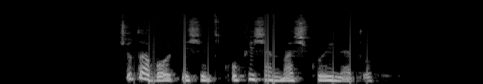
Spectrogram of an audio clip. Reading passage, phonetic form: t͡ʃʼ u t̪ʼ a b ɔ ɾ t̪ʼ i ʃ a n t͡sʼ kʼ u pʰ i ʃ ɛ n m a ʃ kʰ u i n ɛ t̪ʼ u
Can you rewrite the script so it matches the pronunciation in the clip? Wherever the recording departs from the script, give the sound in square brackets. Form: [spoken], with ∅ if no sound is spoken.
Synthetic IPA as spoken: t͡ʃʼ u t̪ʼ a b ɔ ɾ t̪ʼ i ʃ [i] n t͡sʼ kʼ u pʰ i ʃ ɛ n m a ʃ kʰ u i n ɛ t̪ʼ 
